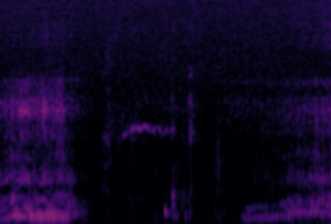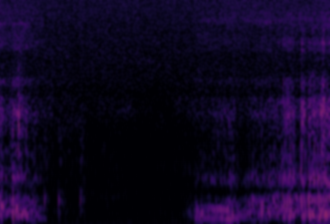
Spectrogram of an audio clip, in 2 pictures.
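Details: Snoring: slow, rumbling snores with whistling tones, about one snoring breath every three seconds.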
